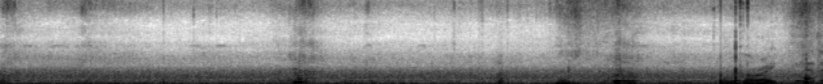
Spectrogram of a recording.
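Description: Bees buzz continuously close by, a dense humming drone with individual insects swelling louder as they pass near.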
